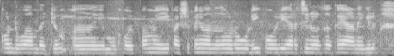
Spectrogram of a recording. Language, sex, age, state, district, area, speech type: Malayalam, female, 30-45, Kerala, Alappuzha, rural, spontaneous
